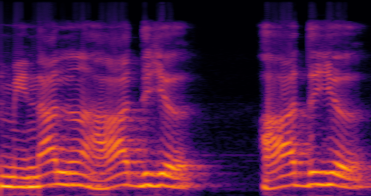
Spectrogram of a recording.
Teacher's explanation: من الحدی، ہدی تب پڑھا جاتا جب یا ساکن ہوتی، کیونکہ یا کو ہم عارضی طور پر ساکن کر رہے ہیں، اور دال کے نیچے زیر ہوتی، پھر یہ یا مدہ ہو جانا تھا وقف کرتے ہوئے، پھر ہم اس کو پڑھتے ہدی۔ لیکن دال بھی ساکن ہے اور یا بھی ساکن ہے، دال کے نیچے زیر نہیں ہے، اس لیے یا مدہ نہیں ہوگا، یا کو ہم ساکن کر دیں گے اور پڑھیں گے من الہدی، ہدی اس طریقے سے وقف کرتے ہوئے۔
